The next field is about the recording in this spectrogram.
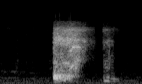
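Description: A single loud, sharp sneeze bursts out, followed a moment later by a shorter, softer breathy sound, with no talking around it.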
